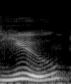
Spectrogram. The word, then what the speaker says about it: ewe: The EWE, which is pronounced as U, is the adult female.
